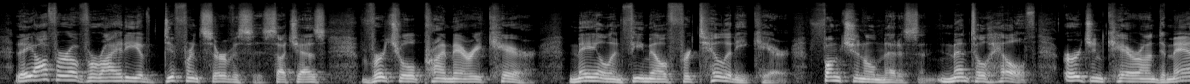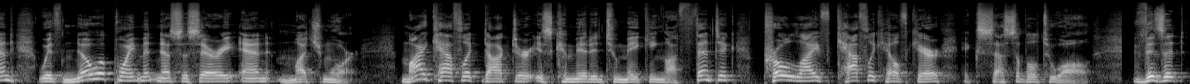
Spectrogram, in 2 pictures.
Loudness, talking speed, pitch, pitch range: -19 LUFS, 125 wpm, 135 Hz, 115-170 Hz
